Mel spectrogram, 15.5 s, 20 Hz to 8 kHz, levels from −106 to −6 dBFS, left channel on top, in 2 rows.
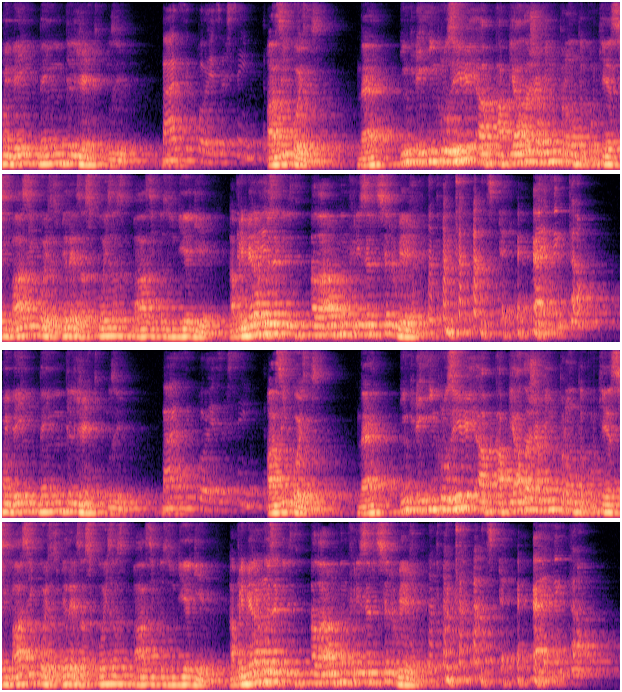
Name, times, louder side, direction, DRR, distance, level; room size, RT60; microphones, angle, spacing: voice 1, 0.0-1.7 2.0-2.3 3.3-4.0 4.4-13.0 13.3-13.4 14.2-14.5, left 1 dB, 10° right, 0 dB, 0.6 m, -22 dB
voice 2, 1.9-3.6 10.7-11.2 12.8-13.8 14.3-15.0, left 1 dB, 40° left, 2 dB, 0.7 m, -34 dB
6.7 x 5.0 x 2.8 m, 1.3 s
head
